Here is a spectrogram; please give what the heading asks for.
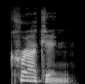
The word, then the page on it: cracking: American English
